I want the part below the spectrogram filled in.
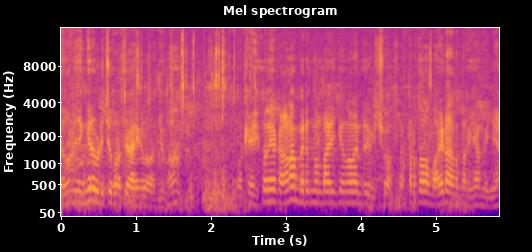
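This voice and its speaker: A man's voice: a little high, fairly bright tone, slight background noise. A man with a Malayali accent narrating a casual travel vlog as he walks outdoors, holding the camera and chatting enthusiastically, often correcting himself. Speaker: travel vlogger. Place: outdoors walking through a seaside town and park. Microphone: handheld camera while walking.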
